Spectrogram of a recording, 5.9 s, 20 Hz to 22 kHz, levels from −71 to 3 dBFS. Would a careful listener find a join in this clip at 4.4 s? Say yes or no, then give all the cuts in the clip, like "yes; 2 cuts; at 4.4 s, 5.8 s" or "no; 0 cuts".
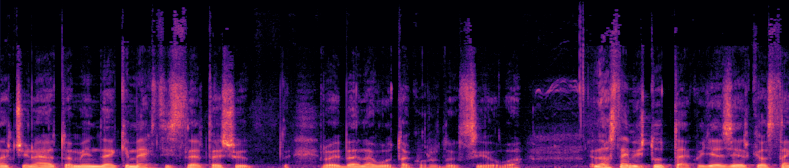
no; 1 cut; at 2.4 s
